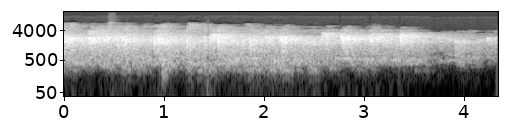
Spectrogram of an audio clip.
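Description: Congregation applauding, a dense steady clapping that thins and dies away near the end.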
